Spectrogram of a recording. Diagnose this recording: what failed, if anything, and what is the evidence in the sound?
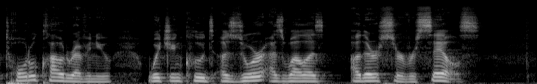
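Nothing in the signal chain failed: the audio stays continuous, with no breaks, dropouts or distortion from any stage of capture, conversion, transport or playback.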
